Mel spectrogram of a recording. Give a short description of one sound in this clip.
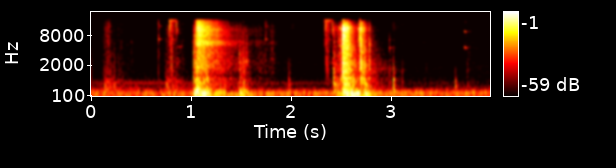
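A heavy metal gate creaks and bangs open.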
